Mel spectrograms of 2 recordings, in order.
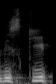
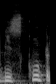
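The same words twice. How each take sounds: First: बिस्किट with "kit" at the end; correct silent u. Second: बिस्कुट with "kut" as second syllable; wrong u sounded. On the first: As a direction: say बिस्किट lower and softer, i not u. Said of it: "बिस्किट पढ़ते हैं". (बिस्किट में यू silent) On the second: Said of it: "बिस्कुट नहीं पढ़ते हैं". (बिस्कुट में गलत "उ" की आवाज़) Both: Shown as a demonstration.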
